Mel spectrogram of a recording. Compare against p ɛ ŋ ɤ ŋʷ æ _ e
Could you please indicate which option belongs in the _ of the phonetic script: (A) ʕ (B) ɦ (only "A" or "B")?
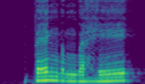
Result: B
